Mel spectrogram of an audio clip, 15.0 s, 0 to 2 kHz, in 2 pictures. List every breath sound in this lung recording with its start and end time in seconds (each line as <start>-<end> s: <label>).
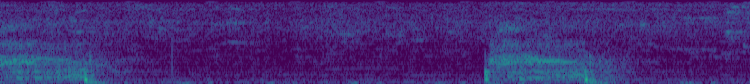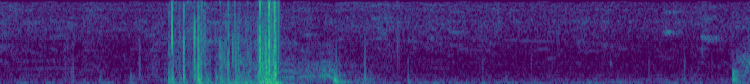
0.00-1.04 s: inhalation
0.00-1.04 s: wheeze
4.79-6.21 s: inhalation
4.79-6.21 s: wheeze
9.75-10.92 s: inhalation
9.75-10.92 s: wheeze
14.80-15.00 s: inhalation
14.80-15.00 s: wheeze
